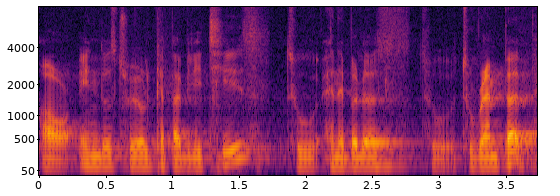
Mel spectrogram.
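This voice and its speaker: Intonation stays fairly even at a moderate pace. Room echo can be heard. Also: man. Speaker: defence industry executive. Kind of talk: panel discussion. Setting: conference stage.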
